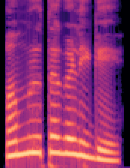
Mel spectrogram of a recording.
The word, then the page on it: ಅಮೃತಗಳಿಗೆ: kannada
